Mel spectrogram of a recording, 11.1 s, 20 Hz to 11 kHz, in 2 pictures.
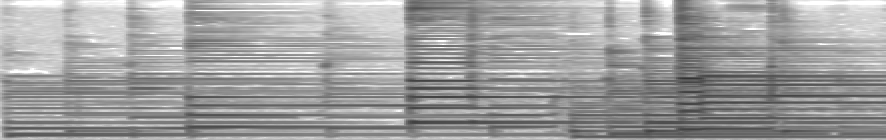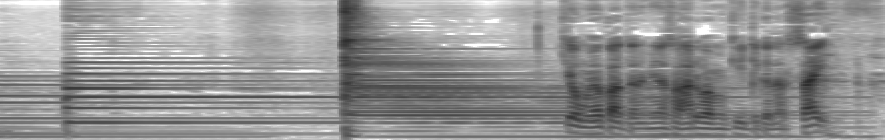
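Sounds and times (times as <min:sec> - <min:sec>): acoustic guitar chords strummed: 0:00.0 - 0:11.0.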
